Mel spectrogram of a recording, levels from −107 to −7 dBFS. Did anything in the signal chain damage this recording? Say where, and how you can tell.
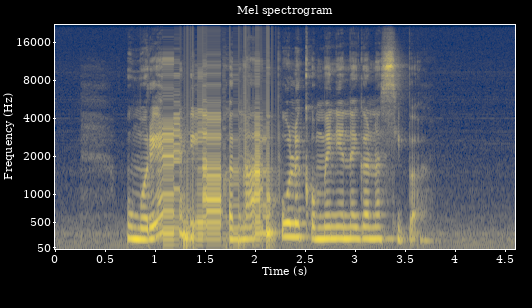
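Yes, there's robotic sound from repeated short buffers between 1.08 and 2.24 s. The speech collapses into a stiff, metallic buzz at 100 Hz, which fits a roughly 10 ms chunk looping. The cause is likely buffer underruns at the driver stage, with most of the real audio skipped.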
